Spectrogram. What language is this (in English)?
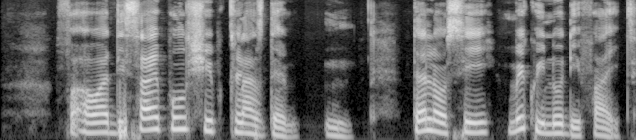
Nigerian Pidgin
